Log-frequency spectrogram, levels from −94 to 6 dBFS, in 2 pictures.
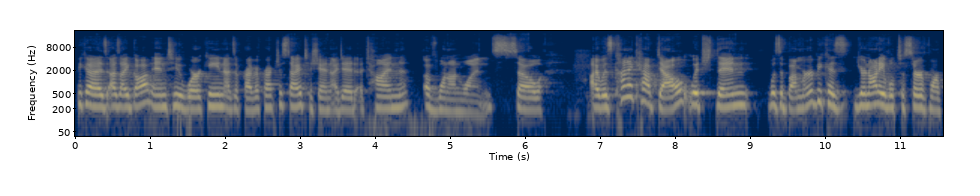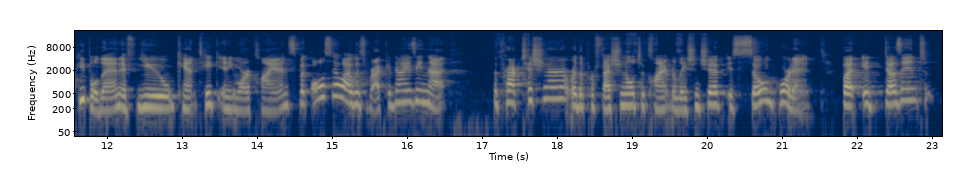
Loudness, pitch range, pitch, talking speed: -30 LUFS, 210-265 Hz, 240 Hz, 175 wpm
